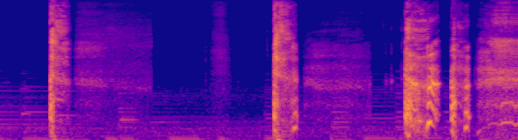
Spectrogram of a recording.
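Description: Five sharp, dry coughs from an adult, single ones then a quick run, over faint music.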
